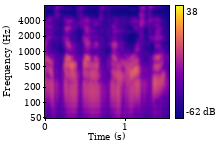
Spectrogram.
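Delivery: ordinary delivery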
